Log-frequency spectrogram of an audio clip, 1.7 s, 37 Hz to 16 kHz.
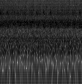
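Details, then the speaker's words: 2009 Honda Accord V6 idling after alternator replacement, jumper box unplugged and engine stays running: smooth even idle, steady hum, no knocks, ticks or stumbles; alternator good. "Now I'm gonna unplug these. The car should stay running. That means we got a good alternator."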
